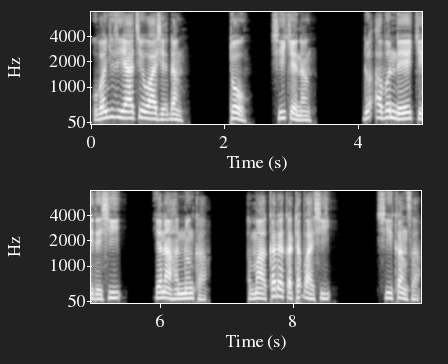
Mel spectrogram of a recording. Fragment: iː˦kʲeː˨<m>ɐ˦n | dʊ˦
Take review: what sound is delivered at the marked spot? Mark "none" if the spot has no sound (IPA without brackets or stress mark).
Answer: n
